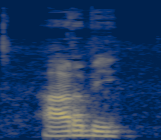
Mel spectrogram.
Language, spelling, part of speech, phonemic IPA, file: Moroccan Arabic, عربي, adjective / noun, /ʕar.bi/, LL-Q56426 (ary)-عربي.wav
- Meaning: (adjective) Arab; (noun) Arab (person)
